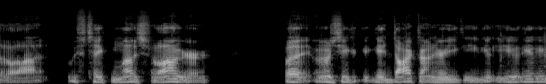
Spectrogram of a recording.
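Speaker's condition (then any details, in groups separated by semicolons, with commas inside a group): Multiple system atrophy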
